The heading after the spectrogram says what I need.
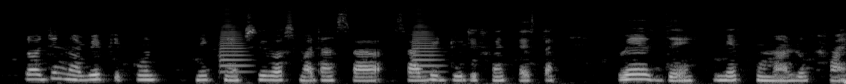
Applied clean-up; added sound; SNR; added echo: classical method log-MMSE.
